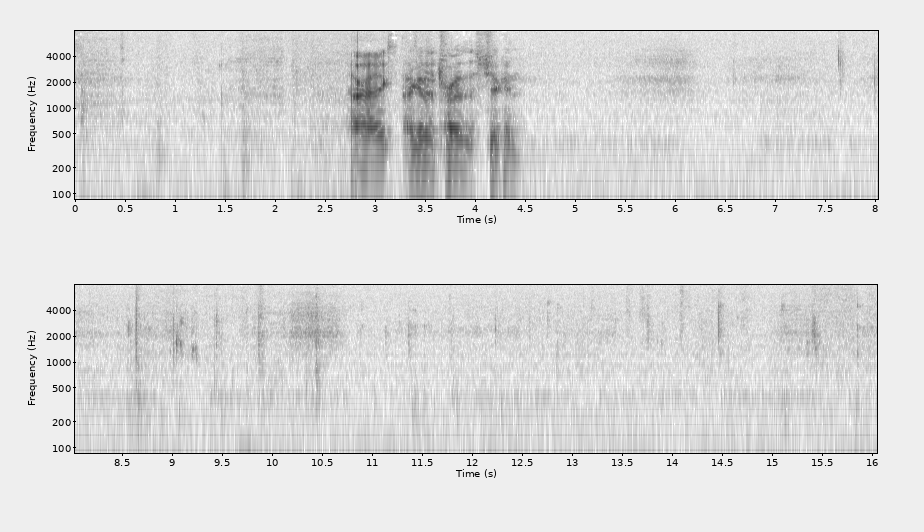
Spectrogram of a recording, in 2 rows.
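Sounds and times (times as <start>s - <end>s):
low room hum: 0.0s - 16.0s
person chewing: 7.5s - 16.0s.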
